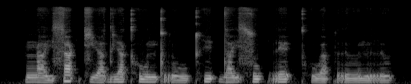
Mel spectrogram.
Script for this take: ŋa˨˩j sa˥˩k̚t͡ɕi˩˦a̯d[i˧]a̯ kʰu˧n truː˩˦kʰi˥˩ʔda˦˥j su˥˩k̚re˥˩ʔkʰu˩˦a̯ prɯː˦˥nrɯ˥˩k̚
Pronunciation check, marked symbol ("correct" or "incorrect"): correct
